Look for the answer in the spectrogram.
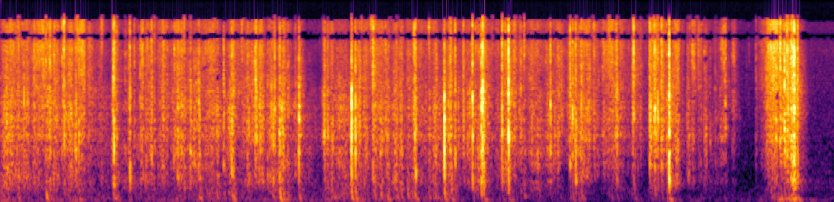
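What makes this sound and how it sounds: Long nails scratch across the ruffled foam petals of a white foam bath loofah with a rope loop, held in the hand. Dense, crinkly scratching with sharp, bright ticks fills the clip, broken by a short silence before a final rough burst of scratching.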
